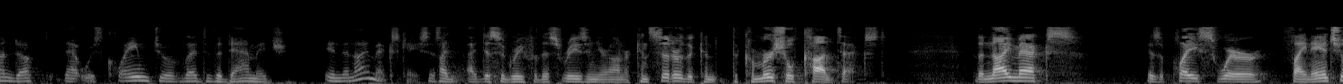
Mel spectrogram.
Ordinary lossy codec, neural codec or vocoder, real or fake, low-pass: MP3, 24 kbps; codec, 16 kHz, 1 kbps, X-Codec, WavLM features, trained on Multilingual LibriSpeech; fake; 7.2 kHz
